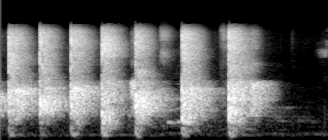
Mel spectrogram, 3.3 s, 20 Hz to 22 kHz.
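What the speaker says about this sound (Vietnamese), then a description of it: "Chúng ta tặng các bạn nhóm số 3 một tràng vỗ tay nhỉ." A classroom gives a short round of applause for a student group, seven or eight loud, even bursts of clapping close by that fade out after about three seconds, with no talking.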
